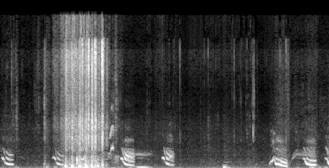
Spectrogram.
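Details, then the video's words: Grey francolin calls, falling hooked notes in pairs, interrupted early by a loud noisy rustling burst, then resuming clearly. "desi teetar awaz"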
